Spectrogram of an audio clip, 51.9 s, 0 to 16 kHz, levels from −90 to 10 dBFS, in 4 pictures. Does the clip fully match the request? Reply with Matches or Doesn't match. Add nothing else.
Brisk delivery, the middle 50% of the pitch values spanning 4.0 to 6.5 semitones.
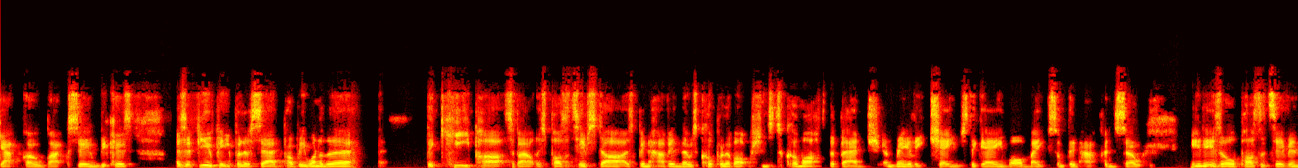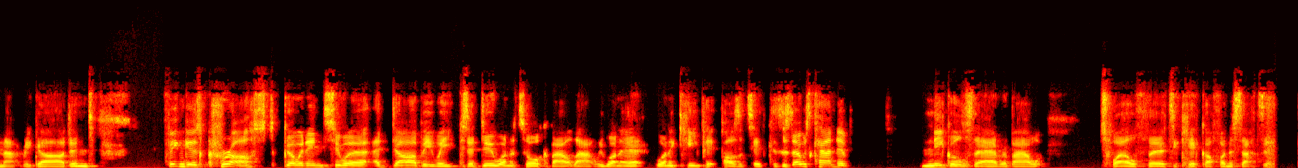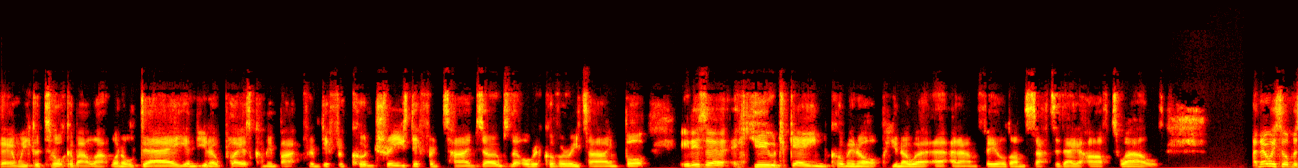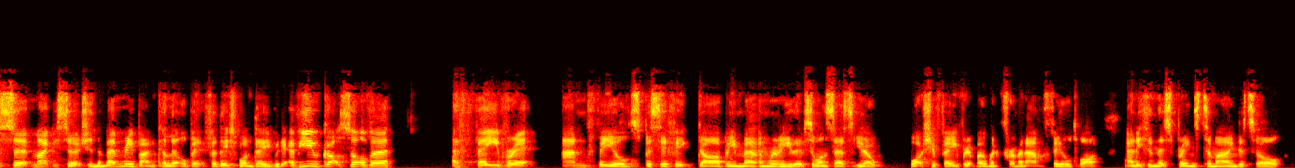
Matches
